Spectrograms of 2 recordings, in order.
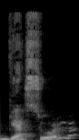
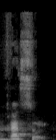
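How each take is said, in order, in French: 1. Le mot commence par un G dur. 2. Le mot commence par un son R. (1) "qui est souvent dit gasoul" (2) "qu'il faut qu'il soit prononcé rasoul"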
